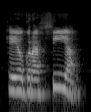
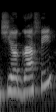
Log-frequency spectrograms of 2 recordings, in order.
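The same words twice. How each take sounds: First: "geografía" opening with a soft h, heografía. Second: "geography" with a zh sound at the start; English-style g. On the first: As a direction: breathe the g of "geografía" as h. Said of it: "you pronounce it with the soft G". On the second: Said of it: "close to its English equivalent". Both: Shown as a demonstration.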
